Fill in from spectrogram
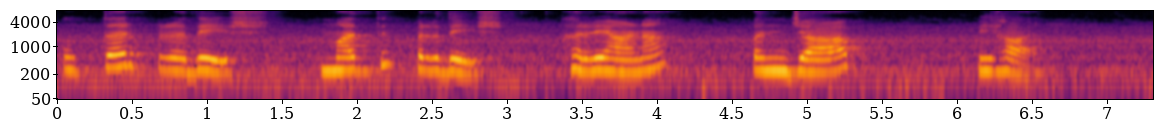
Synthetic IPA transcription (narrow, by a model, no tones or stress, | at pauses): ʊt̪ːəɾpɾəd̪eːʃ | məd̪ʱjəpɾəd̪eːʃ | hʰəɾjaːɽ̃aː | pəɲd͡ʒaːb̚ | bɪɦaːɾ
